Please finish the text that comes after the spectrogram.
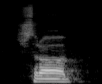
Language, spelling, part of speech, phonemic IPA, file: Moroccan Arabic, شراب, noun, /ʃraːb/, LL-Q56426 (ary)-شراب.wav
- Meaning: 1. wine 2. alcoholic drink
